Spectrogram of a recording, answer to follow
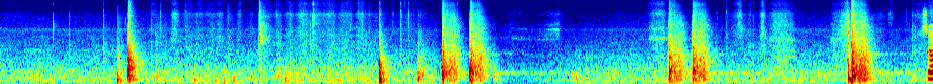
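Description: Sharp knocks as a wooden loaf soap mold full of fresh soap is tapped down against a stainless steel worktable to settle the batter. There are about nine irregular knocks, some in quick pairs, with the loudest near the end.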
